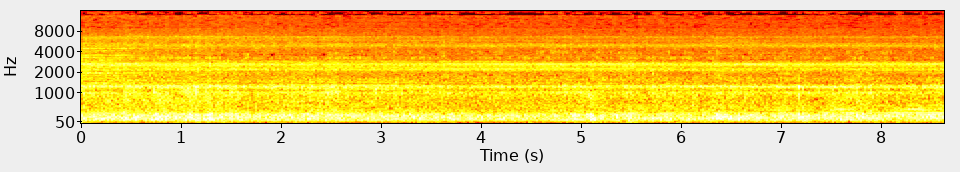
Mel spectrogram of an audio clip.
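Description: KTM 1290 Super Duke GT's V-twin engine running at a steady pitch while riding, with wind noise rushing past the camera.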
